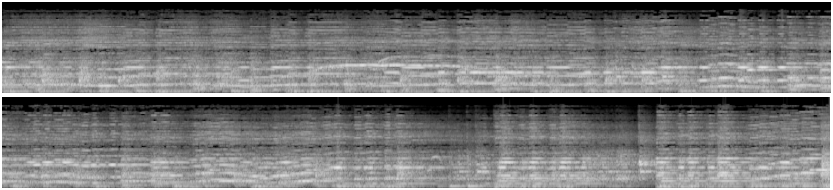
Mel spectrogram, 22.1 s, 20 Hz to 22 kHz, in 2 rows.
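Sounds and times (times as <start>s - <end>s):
hand drums rhythm: 0.0s - 13.3s
electronic keyboard melody: 0.0s - 22.0s.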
